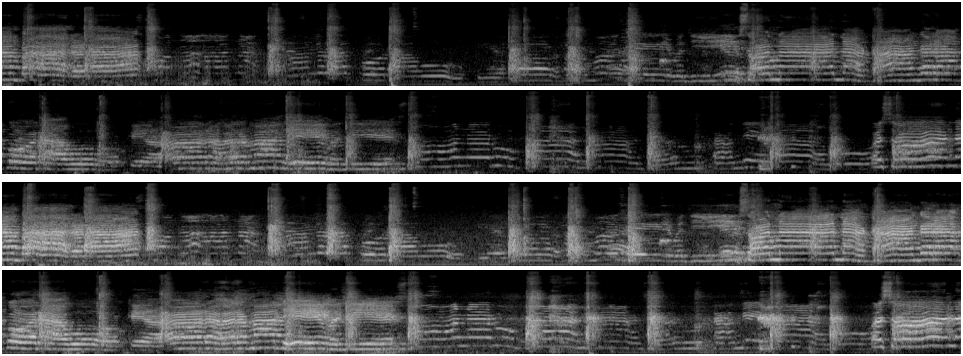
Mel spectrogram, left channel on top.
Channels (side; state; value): left; quieter; 9.6 dB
